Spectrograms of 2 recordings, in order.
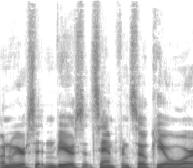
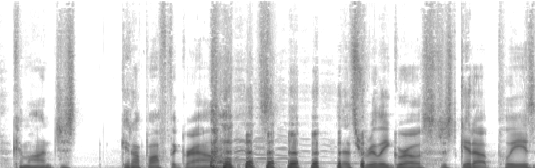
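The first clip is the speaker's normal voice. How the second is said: mock beaten-down, resigned, worn-out, defeated tone. Retelling a dad asking the girl to get up off the ground, imitating a defeated dad. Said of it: "in the most defeated voice I've ever heard".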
